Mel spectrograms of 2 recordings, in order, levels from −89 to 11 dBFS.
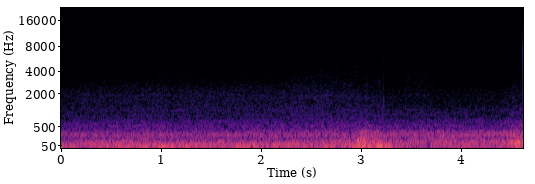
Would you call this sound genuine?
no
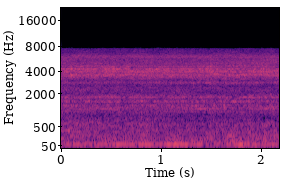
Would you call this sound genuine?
no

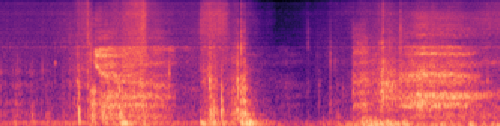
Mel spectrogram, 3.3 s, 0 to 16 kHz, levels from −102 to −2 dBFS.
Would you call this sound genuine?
no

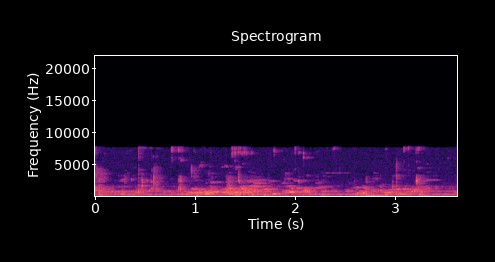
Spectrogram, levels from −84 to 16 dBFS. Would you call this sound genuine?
yes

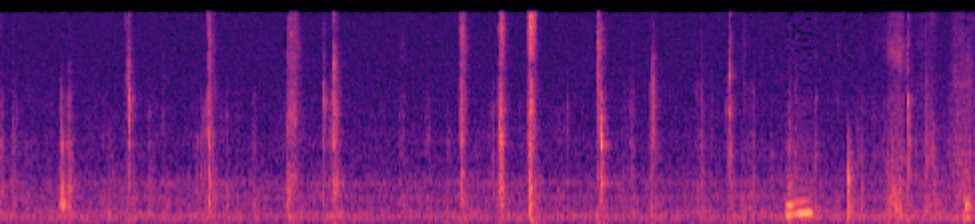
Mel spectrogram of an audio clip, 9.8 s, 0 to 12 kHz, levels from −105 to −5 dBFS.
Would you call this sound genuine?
yes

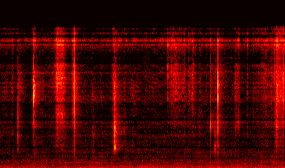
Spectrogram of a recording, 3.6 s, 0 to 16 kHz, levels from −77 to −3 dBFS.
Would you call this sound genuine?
no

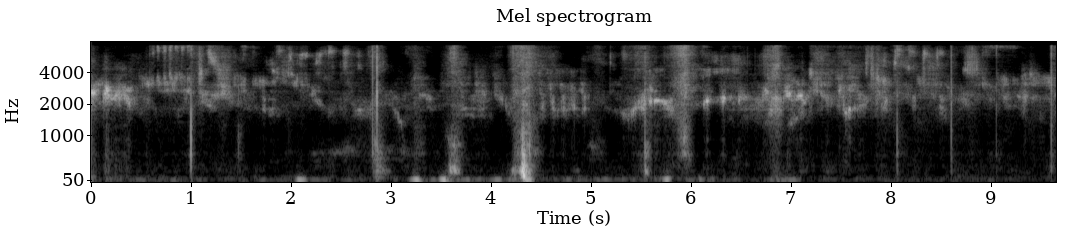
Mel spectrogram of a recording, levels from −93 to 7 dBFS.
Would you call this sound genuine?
no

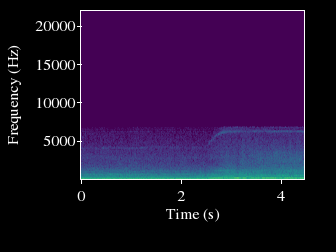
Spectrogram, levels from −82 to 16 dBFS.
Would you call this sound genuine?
no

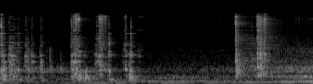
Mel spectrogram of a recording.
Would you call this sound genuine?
yes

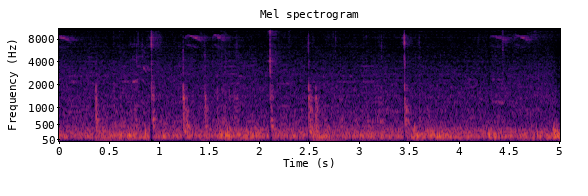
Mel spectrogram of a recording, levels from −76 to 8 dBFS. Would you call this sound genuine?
no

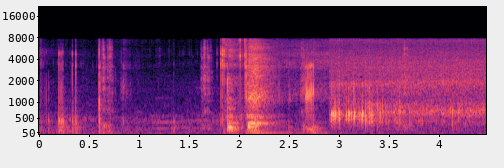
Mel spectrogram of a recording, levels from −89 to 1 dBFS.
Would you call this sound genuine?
yes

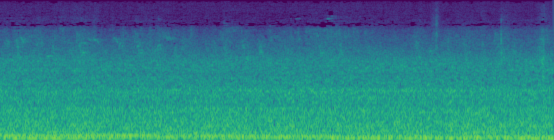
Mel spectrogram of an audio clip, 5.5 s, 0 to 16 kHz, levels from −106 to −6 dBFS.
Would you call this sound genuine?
yes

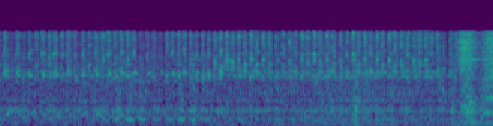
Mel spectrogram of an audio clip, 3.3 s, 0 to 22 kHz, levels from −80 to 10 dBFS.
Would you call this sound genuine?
yes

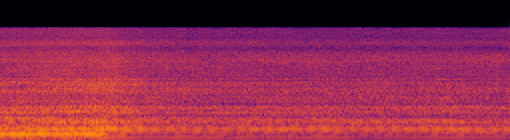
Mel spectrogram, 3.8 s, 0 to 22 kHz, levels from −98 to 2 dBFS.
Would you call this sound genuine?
no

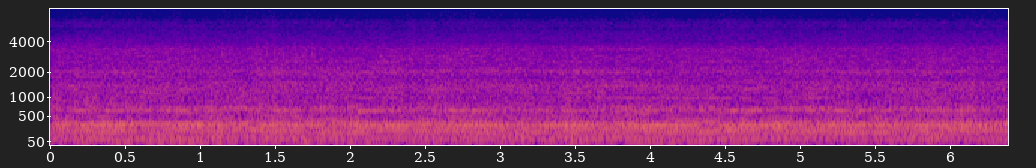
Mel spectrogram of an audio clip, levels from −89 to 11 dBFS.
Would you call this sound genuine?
no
